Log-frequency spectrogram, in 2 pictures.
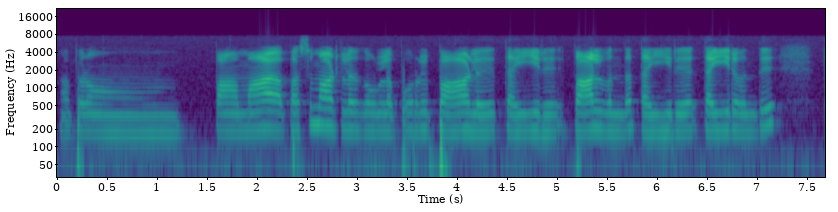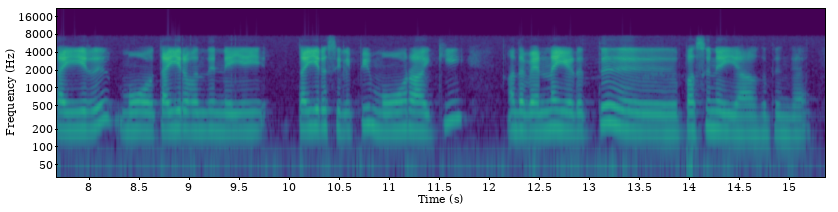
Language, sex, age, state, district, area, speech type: Tamil, female, 45-60, Tamil Nadu, Namakkal, rural, spontaneous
